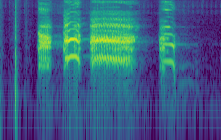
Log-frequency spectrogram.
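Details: Wild red junglefowl rooster crowing: a loud, harsh multi-part crow of three broken bursts, the middle part drawn out, then a short closing note, after a faint click.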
